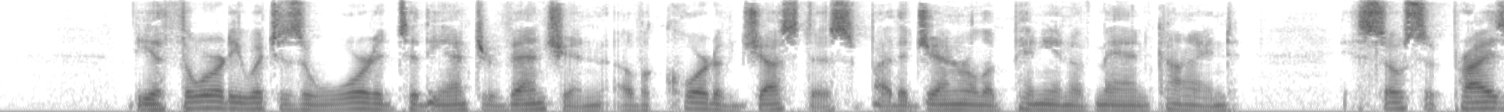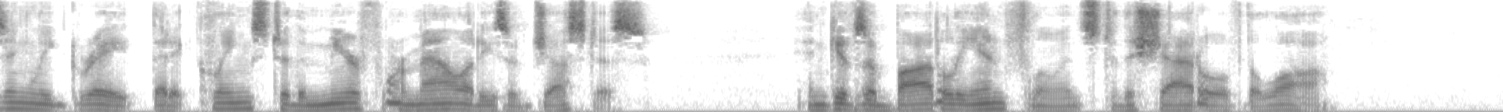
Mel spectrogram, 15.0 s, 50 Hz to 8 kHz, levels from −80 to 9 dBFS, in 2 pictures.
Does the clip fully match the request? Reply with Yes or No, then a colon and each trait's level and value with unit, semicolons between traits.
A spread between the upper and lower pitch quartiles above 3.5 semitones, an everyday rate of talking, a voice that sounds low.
No: average, 3.1 semitones; average, 170 wpm; low, 100 Hz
